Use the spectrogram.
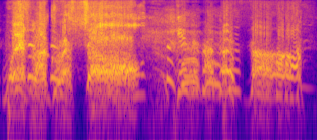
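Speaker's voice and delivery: shout. Pretend. Blooper shouting food names.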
